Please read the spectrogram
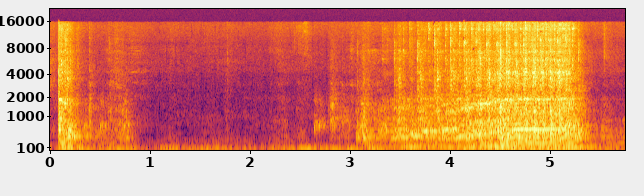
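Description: Electric sewing machine stitching a seam: a click at the start, a slower stretch, then running fast from about three seconds in and stopping just before the end.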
